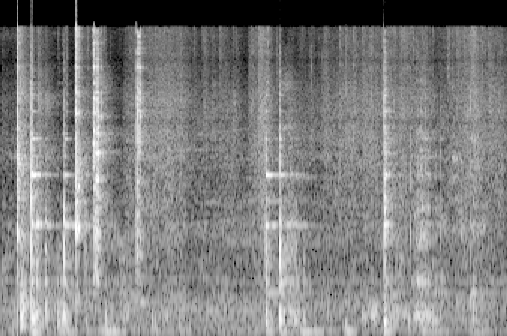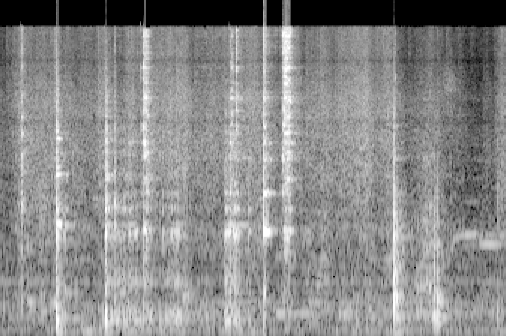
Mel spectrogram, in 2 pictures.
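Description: A spoon scraping and clinking against a plate and a glass bowl as pieces of cut fruit are pushed off the plate into the bowl: irregular sharp clinks, some with a short ring, with soft scraping between them.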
